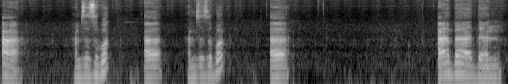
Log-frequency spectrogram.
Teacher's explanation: হামজা কিন্তু এক নাম্বার মাখরাজ থেকে একেবারেই হলকের শুরু থেকে স্পষ্টভাবে উচ্চারণ করতে হবে।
